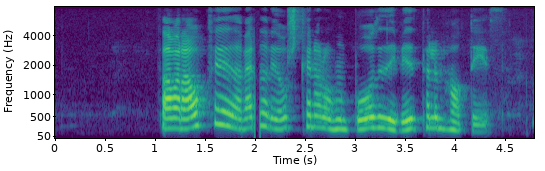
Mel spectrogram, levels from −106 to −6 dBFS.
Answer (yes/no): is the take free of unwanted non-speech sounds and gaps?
no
